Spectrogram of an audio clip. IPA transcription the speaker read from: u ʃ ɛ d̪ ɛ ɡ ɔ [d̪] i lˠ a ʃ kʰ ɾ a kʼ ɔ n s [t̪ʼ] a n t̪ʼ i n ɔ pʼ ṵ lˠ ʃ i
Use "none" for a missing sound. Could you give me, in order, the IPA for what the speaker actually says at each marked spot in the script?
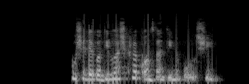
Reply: d̪, t̪

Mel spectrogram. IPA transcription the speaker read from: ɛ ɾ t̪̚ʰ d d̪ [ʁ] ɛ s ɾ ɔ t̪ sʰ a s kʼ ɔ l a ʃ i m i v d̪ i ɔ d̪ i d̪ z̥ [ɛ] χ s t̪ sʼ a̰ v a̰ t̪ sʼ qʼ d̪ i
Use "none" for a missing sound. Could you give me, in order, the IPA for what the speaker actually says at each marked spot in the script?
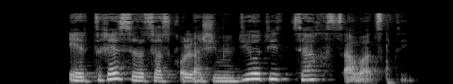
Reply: ʁ, a

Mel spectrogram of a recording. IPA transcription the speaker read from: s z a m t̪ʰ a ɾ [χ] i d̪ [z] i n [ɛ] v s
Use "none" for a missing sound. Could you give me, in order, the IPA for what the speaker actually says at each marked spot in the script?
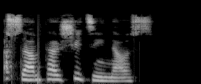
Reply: ʃ, z, a

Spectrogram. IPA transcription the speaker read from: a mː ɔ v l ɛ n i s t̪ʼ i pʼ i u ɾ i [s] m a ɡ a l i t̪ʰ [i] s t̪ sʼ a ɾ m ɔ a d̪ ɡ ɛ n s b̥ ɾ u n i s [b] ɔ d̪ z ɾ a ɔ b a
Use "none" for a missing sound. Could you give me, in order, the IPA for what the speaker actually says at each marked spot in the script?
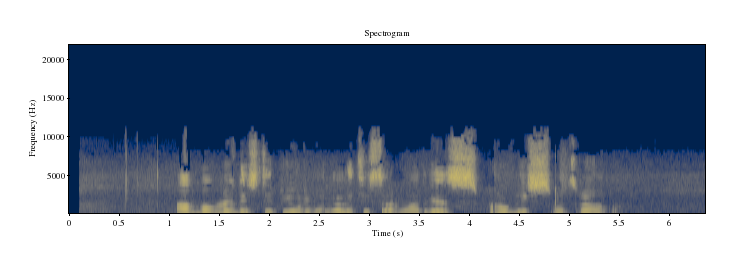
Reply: none, i, m

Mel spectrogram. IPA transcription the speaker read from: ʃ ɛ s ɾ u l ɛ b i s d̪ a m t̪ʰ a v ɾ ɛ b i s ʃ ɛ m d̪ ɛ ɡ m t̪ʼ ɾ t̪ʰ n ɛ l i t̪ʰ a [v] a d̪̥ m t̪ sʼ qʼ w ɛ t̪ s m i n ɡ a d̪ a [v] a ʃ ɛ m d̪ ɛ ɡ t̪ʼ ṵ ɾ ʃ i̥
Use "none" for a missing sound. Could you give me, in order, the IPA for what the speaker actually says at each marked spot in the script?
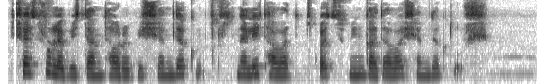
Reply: v, v

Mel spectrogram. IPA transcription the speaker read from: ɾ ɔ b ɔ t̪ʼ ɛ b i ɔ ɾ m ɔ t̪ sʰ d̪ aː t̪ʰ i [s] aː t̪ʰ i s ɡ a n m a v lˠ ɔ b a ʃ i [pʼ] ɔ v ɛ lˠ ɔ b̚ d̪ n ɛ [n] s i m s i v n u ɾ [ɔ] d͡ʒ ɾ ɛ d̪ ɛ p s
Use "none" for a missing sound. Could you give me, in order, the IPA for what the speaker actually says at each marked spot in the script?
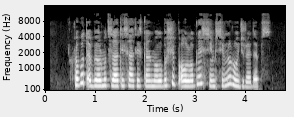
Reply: s, pʼ, n, u

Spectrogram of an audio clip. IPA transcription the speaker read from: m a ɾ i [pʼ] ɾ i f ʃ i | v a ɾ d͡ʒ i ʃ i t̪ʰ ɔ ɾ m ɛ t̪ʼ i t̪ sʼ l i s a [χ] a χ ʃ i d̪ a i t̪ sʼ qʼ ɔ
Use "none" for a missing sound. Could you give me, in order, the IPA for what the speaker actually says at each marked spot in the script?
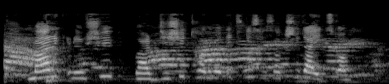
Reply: kʼ, s

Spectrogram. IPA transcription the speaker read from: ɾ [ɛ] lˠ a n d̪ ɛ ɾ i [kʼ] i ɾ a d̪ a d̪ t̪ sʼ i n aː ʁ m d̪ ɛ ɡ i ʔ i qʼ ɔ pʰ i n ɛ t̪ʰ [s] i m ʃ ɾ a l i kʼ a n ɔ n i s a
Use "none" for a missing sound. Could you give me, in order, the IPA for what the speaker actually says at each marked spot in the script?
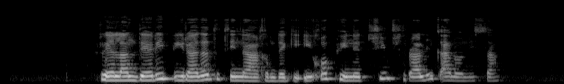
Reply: ɛ, pʼ, ʃ

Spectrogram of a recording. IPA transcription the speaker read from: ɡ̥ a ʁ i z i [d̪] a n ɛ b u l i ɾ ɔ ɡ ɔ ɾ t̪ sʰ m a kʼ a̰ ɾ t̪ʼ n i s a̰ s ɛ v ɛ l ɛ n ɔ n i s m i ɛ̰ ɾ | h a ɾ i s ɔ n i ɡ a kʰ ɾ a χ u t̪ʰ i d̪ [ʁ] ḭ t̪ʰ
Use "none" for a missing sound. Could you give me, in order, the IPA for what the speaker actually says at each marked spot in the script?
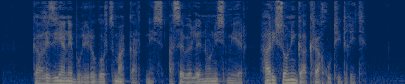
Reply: none, ʁ

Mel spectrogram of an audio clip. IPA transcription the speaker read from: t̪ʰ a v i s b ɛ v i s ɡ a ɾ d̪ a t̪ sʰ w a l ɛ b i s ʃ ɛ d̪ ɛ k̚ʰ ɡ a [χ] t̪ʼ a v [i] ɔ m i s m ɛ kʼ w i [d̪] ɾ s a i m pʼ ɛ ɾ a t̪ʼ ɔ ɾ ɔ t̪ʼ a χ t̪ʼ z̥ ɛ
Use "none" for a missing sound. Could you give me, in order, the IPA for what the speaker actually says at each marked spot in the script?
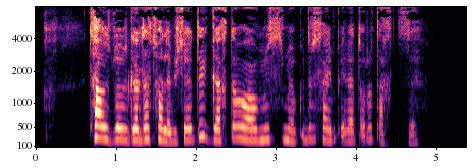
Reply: χ, a, d̪

